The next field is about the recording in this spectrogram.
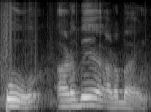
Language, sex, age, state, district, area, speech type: Maithili, male, 60+, Bihar, Purnia, urban, spontaneous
